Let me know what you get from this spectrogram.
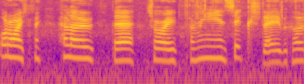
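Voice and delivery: suddenly bright and chummy on the phone; mock cheery British phone voice. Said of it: "your British phone voice kicks in".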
